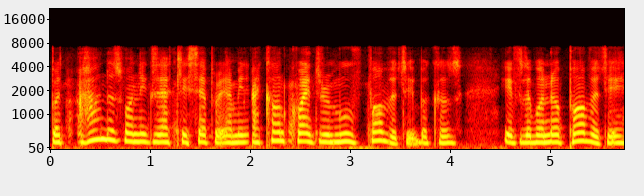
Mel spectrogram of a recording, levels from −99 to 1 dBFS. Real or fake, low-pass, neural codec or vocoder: fake; 7.2 kHz; vocoder, 22.05 kHz, 80 mel bands, WaveNeXt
